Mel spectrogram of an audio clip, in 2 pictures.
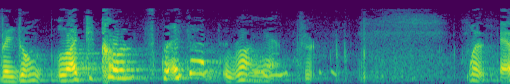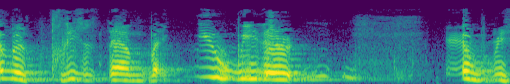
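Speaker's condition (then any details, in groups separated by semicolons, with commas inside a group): Cerebral palsy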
